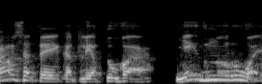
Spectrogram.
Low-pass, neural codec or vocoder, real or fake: 10.8 kHz; none; real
